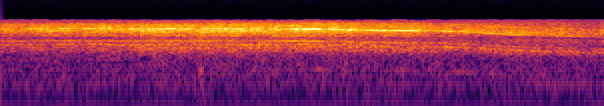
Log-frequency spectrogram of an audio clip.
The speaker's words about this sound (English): With a tiny drill, Schwartz bored an almost invisible pinpoint hole in one of the glassy folds of the dress. Then, Schwartz withdrew the needle carefully, straightened up.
